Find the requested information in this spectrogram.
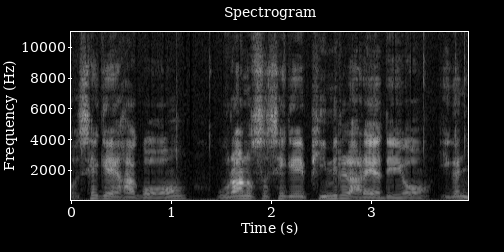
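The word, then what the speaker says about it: οὐρανός: 이게 우 발음이에요. 라고 이건 노고 이건 S 발음이고 그렇습니다. 이거는 코, 스, 모, 스 이렇게 됩니다. 코스모스, 우라노스.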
